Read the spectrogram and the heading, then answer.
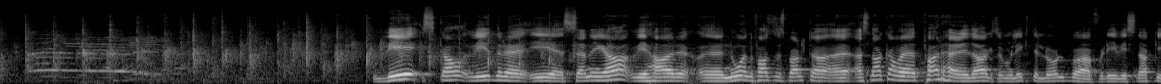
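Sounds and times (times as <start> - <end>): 
audience applause: 0.0 - 6.2
vocal cheer: 0.2 - 2.0
speech: 3.7 - 11.6.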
